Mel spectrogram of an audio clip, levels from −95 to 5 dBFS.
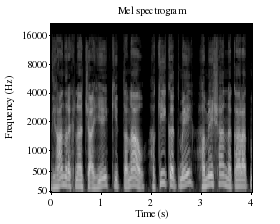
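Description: Nothing in the speech stood out as a technical fault on listening.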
